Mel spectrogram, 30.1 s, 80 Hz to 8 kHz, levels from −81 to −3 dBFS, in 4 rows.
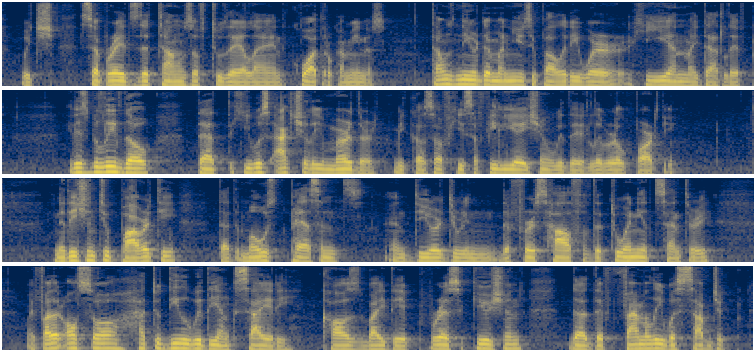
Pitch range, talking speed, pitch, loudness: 95-115 Hz, 140 wpm, 100 Hz, -18 LUFS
